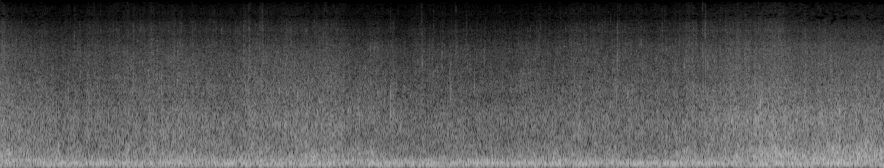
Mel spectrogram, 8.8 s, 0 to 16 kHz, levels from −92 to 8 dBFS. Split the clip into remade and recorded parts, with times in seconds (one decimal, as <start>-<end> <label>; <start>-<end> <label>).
0.0-4.3 remade; 4.3-8.1 recorded; 8.1-8.8 remade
